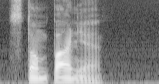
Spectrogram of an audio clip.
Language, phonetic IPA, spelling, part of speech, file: Polish, [stɔ̃mˈpãɲɛ], stąpanie, noun, Pl-stąpanie.ogg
